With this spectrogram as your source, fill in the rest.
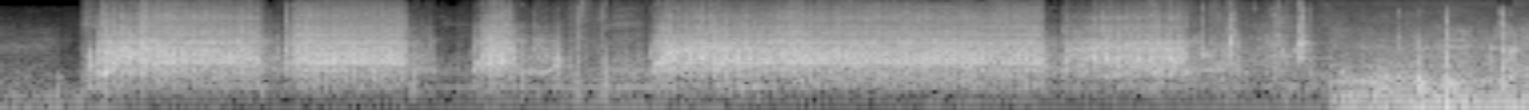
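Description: A sewing machine stitching a fabric bag lining, running in a few long bursts with brief pauses, loud and close, the motor whirring steadily before stopping near the end.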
